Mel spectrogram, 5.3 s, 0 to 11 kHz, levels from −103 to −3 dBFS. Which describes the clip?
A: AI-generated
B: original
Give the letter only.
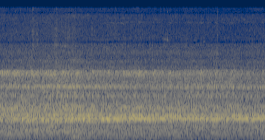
B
